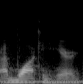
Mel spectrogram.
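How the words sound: It is yelled in the actor's natural voice. The actor broke character for real. "His voice changes and you hear Dustin Hoffman"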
